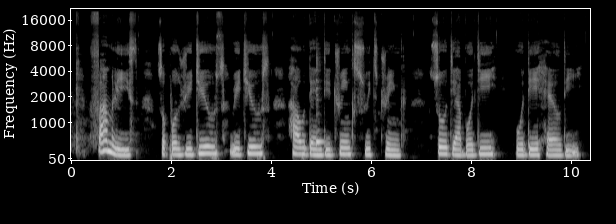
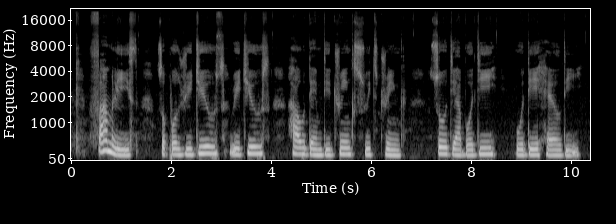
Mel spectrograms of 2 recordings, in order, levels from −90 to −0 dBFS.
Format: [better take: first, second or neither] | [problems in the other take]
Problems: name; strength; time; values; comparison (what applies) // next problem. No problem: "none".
second | noise reduction (classical method log-MMSE)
